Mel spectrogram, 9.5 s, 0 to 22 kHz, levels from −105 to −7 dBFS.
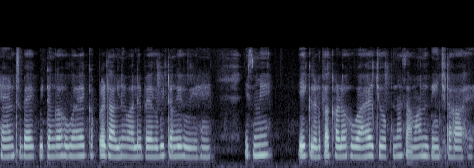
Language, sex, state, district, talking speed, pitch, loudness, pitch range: Hindi, female, Maharashtra, Pune, 165 wpm, 200 Hz, -38 LUFS, 195-210 Hz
